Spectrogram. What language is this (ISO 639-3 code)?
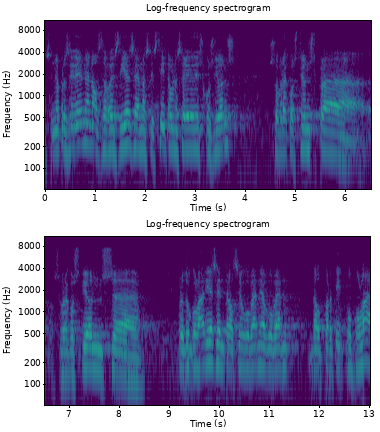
cat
